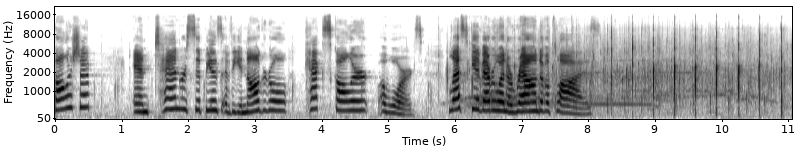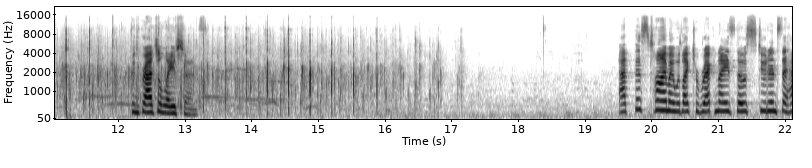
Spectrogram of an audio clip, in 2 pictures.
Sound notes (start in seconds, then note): 8.4 cheers and applause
